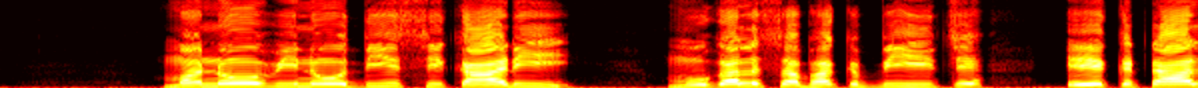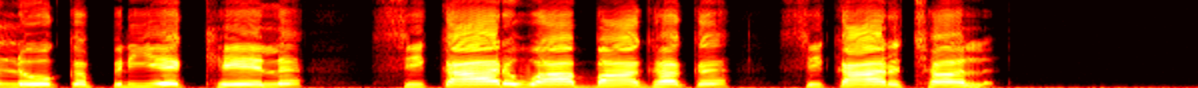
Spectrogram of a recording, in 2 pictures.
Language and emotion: Maithili, neutral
